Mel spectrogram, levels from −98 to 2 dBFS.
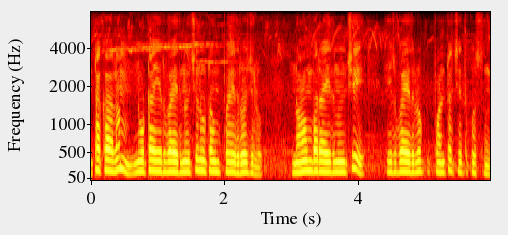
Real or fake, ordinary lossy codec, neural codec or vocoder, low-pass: real; none; none; none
